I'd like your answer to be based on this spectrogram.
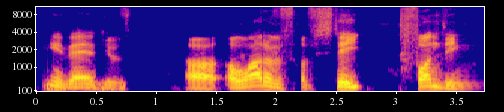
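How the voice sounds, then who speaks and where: A man calling in to give public comment, his call audio choppy with volume cutting in and out, speaking haltingly with many fillers. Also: mid-range voice, no echo, poor audio. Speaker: public commenter calling in to a city council meeting. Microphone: remote call-in line.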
